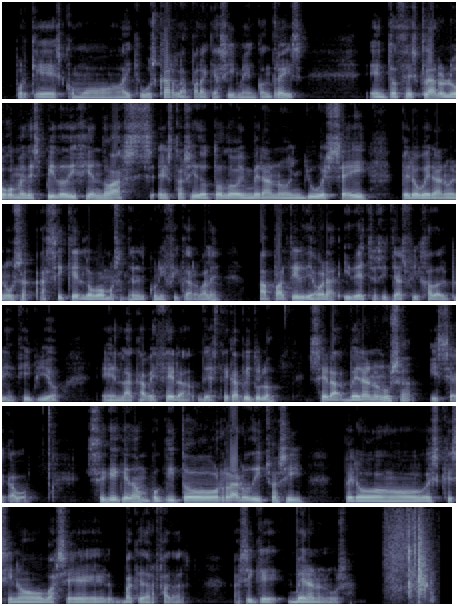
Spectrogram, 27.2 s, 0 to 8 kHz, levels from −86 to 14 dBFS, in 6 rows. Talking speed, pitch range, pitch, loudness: 195 wpm, 95-125 Hz, 105 Hz, -25 LUFS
